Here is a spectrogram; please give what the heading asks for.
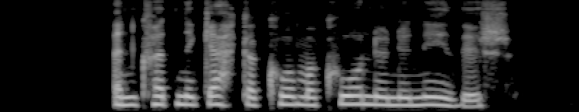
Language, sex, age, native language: Icelandic, female, 18-19, Icelandic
